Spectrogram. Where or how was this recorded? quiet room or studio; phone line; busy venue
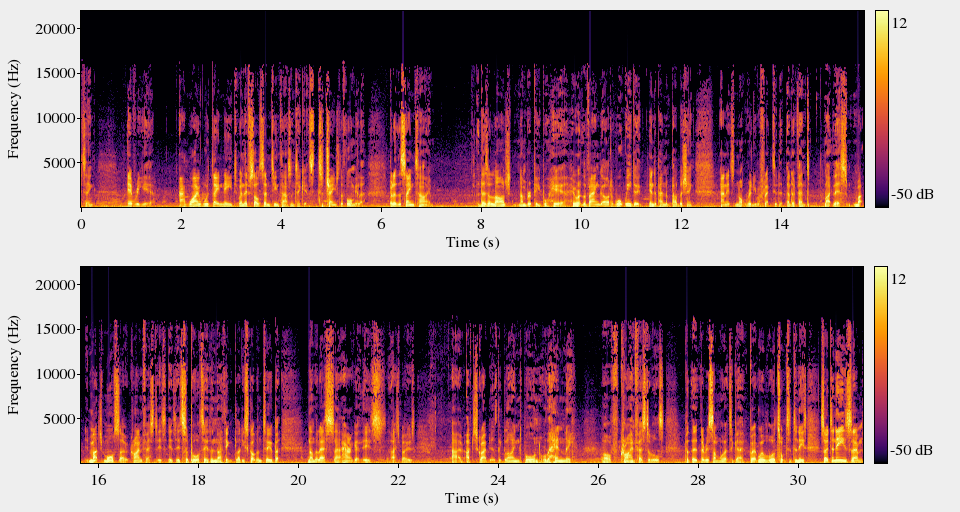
busy venue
